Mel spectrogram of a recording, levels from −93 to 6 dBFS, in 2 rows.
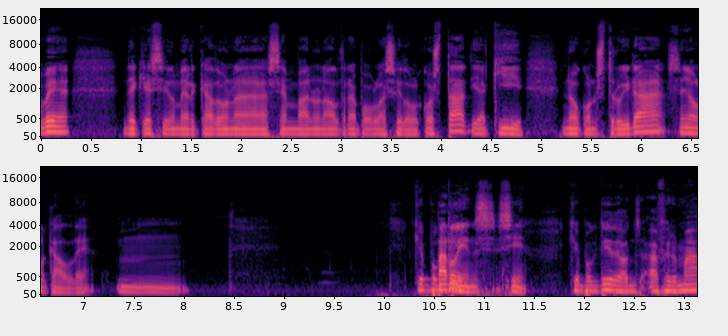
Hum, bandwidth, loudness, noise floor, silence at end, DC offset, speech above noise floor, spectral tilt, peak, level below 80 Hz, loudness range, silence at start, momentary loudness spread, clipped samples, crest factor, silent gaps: none; 15 kHz; -33 LUFS; -73 dBFS; 0 s; under 0.1%; 40 dB; -5.5 dB/octave; -12 dBFS; -54 dBFS; 9 LU; 0 s; 11 LU; under 0.1%; 20 dB; none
